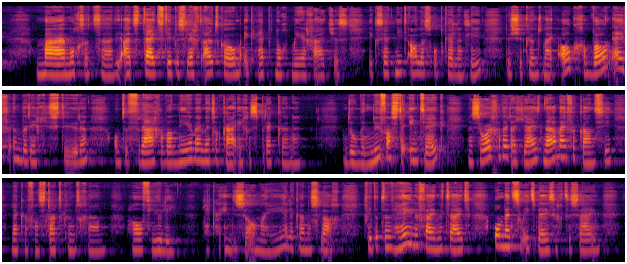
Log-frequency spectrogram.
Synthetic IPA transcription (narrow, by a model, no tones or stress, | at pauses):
maːɹmɔχtətdḭʔɛɥttɛjtstɪpəslɛχtœ̰ɥtkowmənʔɪ̰kɦɛpnɔχmɪːɹχaːcə̰s | ɪksɛtnitʰɑ̰ləsɔ̰pkɛləntli | d̥ɵsjəkɵntmɛjʔo̰wkχəʋownʔejvənʔənbərɪχjə̥sty̰ːɾənɔmtəv̥raːχənʋɑnɪːɹʋɛjmɛtɛlˠkaːɹʔɪ̰nχəsprɛkːɵnən | ndunʋənyvɑstəʔɪntʰejkɛnzɔɹχənʋədɑtjɛjnaːmɛjnfakɑnsilɛkəɹvɑnstɑɹtkɵntχaːn | hɑlˠfjyli | lɛkəɹɪndəzo̰wməɹɦɪːɹləkaːndəslɑ̰χɪkfɪntdɑtənɦejləfɛjnətɛjtʔɔmːɛtso̰wʔitzbejzəχtʰəzɛjn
